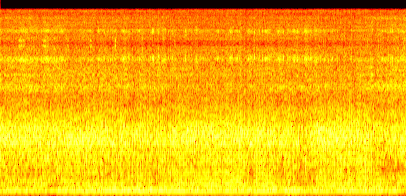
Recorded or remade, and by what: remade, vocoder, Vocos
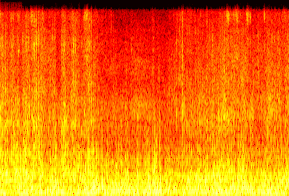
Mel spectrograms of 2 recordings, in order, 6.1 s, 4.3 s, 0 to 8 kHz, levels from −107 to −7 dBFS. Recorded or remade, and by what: recorded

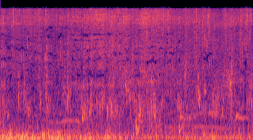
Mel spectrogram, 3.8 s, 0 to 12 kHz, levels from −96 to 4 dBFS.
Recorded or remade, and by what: recorded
